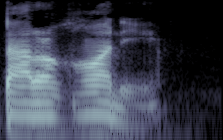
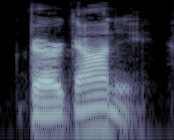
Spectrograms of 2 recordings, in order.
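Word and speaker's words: Baraghani: My last name, the correct pronunciation, which is also very difficult to say, is Baragani. The GH makes the G sound, which is actually very hard to pronounce if you don't speak Farsi.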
